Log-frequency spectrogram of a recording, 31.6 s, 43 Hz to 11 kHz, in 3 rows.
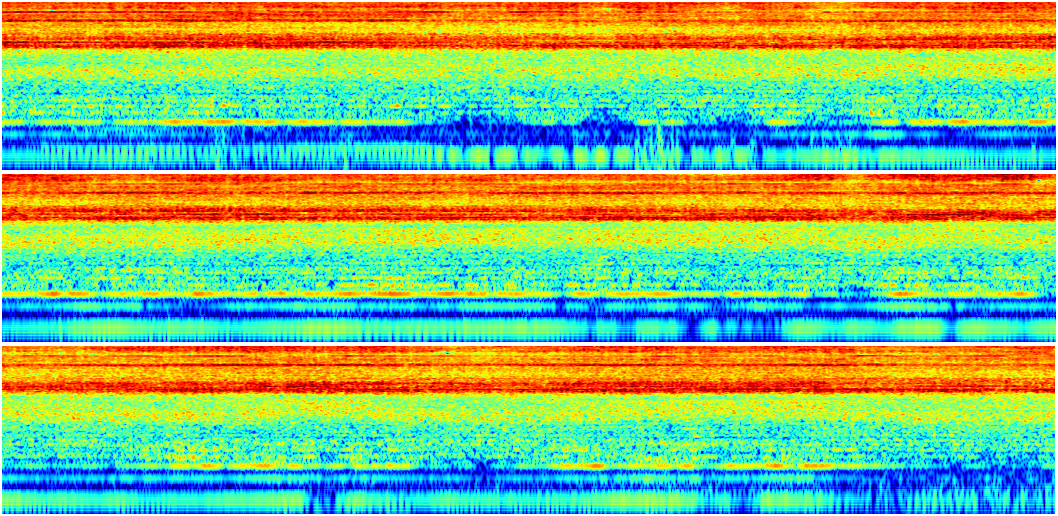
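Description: Griot's Garage G9 dual-action polisher running steadily with a steady hum, its Eurofiber pad working polish over 2000-grit sanding marks in a truck's painted hood.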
